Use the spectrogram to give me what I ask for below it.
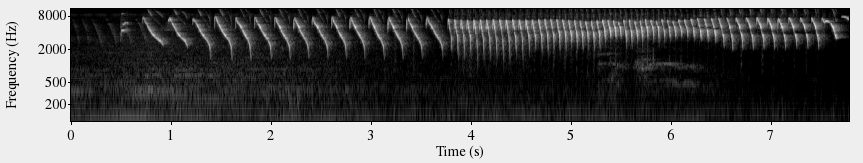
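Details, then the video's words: Belgian canary singing a training song: a run of steep falling whistled notes about four per second, switching to a long dense buzzy trill that slows toward the end. "The Most Magical Canary Training Song | Belgian Canary"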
